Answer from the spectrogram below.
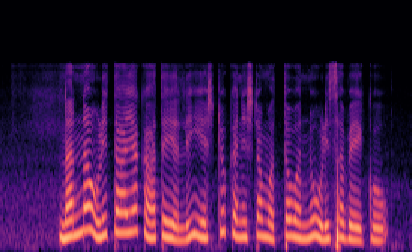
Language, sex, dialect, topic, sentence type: Kannada, female, Mysore Kannada, banking, question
